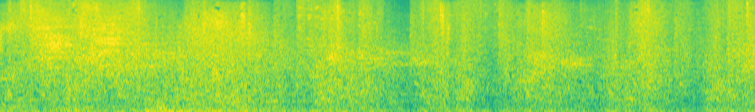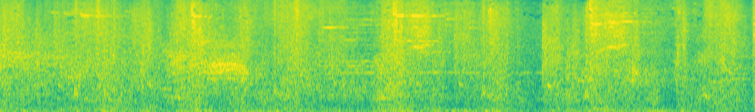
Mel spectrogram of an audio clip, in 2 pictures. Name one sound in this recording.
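Magic blasts and weapon impacts clash in a frantic fight.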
